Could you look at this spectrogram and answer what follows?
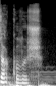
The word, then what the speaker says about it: óculos: Okay, so for instance, if I want to say I put on my glasses, I say eu ponho os óculos.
